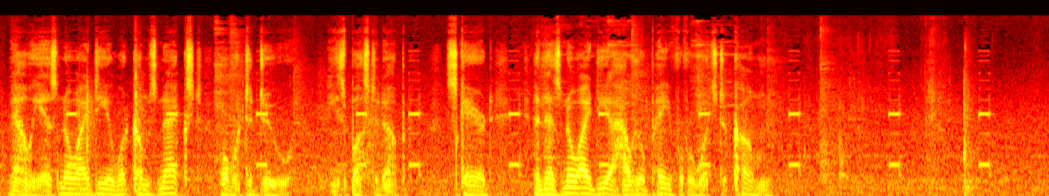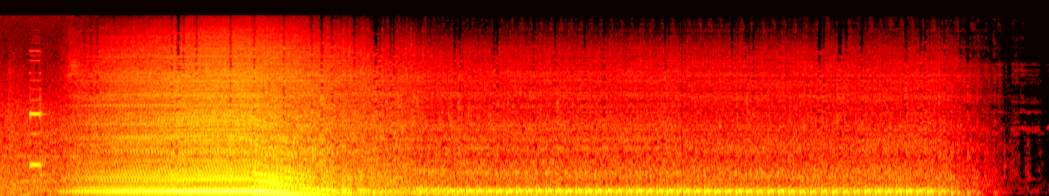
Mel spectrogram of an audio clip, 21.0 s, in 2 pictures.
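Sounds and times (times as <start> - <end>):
patient monitor beeps: 0.5 - 8.1, 8.9 - 9.1, 9.8 - 10.0, 10.8 - 11.0
motorcycle engine revving and idling: 11.2 - 20.7.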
